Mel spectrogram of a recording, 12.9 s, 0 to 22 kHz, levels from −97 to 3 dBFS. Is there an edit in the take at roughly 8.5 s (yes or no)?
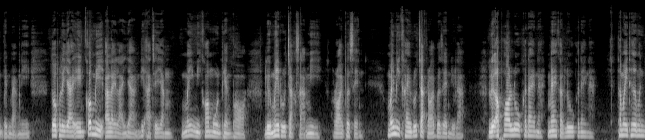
yes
